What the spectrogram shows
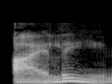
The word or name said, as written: eileen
